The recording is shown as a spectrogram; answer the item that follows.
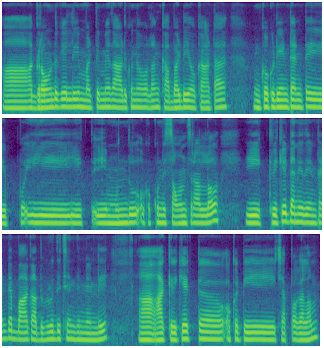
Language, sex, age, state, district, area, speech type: Telugu, male, 45-60, Andhra Pradesh, Kakinada, rural, spontaneous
